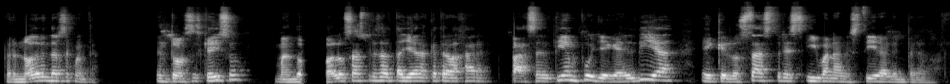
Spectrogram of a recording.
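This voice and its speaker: Animated man telling a parable. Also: on the high side. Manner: animated, slows down for emphasis. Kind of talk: sermon-style storytelling.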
